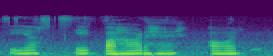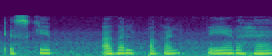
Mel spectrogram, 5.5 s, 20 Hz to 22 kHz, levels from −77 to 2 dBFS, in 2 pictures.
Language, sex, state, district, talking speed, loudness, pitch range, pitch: Hindi, male, Bihar, Bhagalpur, 100 wpm, -19 LUFS, 160-175 Hz, 165 Hz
